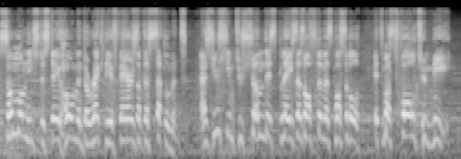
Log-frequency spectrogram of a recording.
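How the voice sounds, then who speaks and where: An actor playing a resentful Viking warrior in a video game, sarcastic, bitter and defiant. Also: male voice, high-pitched, fairly quick, soft background music, natural voice. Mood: scornful. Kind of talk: video game cutscene acting.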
